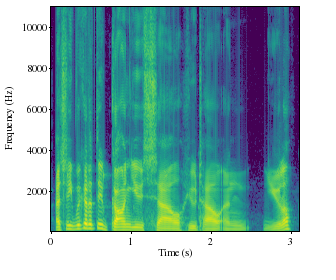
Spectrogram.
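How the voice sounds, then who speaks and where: A woman's voice: rumbling low, sing-song, brisk, a little hiss or hum. A woman giving casual let's-play commentary as a gaming streamer.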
